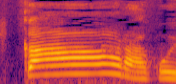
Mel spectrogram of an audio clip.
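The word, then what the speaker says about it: к: 까라고 읽습니다. 까. 키역처럼 영어에서 키역처럼 발음이 나는 게 아니라 여기서는 그 된 소리가 나요. 까라고 읽어주시고 마치 쌍기역에 가까운 발음이 나겠죠?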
